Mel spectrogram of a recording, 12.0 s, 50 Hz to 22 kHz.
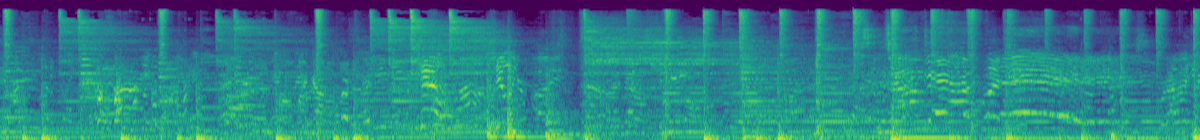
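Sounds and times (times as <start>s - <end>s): drum kit beat: 0.0s - 12.0s
man singing: 0.0s - 12.0s
strummed acoustic guitar: 0.0s - 12.0s.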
